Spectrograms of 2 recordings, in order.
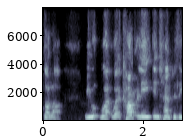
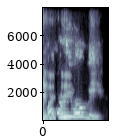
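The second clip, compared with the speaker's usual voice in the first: much higher and louder, near a wail; mock wail; 13 semitones higher, 12 dB louder than usual. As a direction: cry out like the kid the dad never visited. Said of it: "I got upset".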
